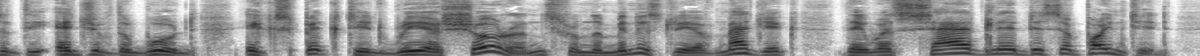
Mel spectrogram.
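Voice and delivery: deliberate, lilting reading of the press; article read aloud. Acted. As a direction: read out a sensational report with emphasis. Character reads newspaper article aloud.

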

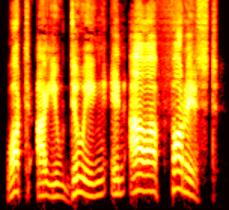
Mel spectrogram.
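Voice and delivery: angry centaur, loud and drawn out; bellowing. A narrator's reading. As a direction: bellow at intruders. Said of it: "bellowed the hard-faced grey centaur".

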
